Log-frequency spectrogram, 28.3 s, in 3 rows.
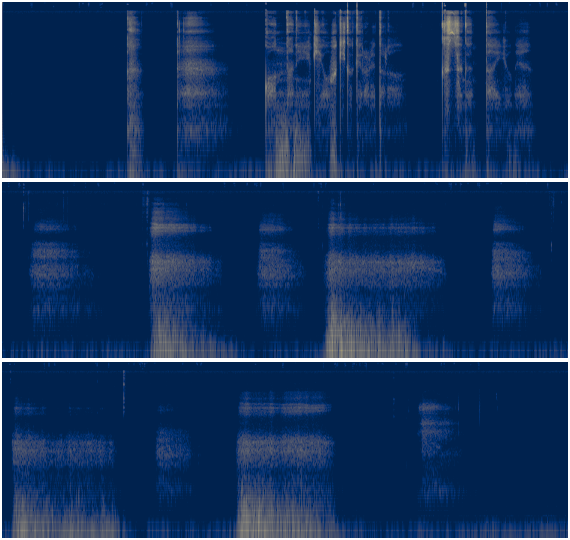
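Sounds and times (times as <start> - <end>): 
sweet soft breathing: 2.1 - 3.9, 9.9 - 11.2, 11.8 - 16.9, 17.6 - 24.6, 25.8 - 26.7.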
